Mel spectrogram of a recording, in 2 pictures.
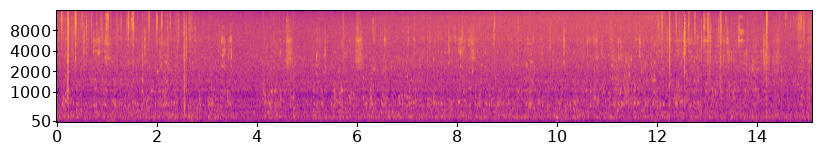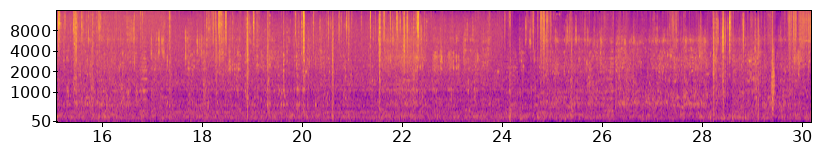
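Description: Yakisoba noodles and pork with onion frying in two pans on a gas stove: a steady sizzle with scattered sharp clicks of utensils against the pans.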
